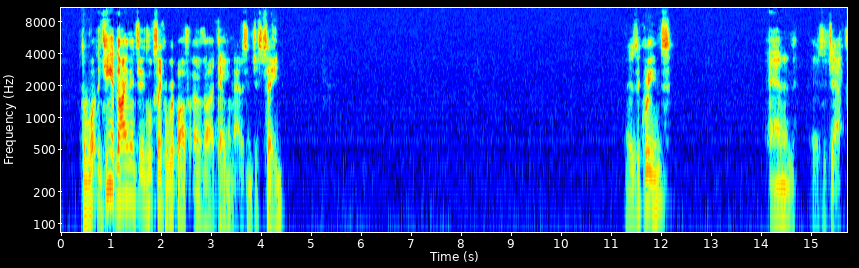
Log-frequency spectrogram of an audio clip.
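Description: A man talks casually into a nearby microphone, with pauses.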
